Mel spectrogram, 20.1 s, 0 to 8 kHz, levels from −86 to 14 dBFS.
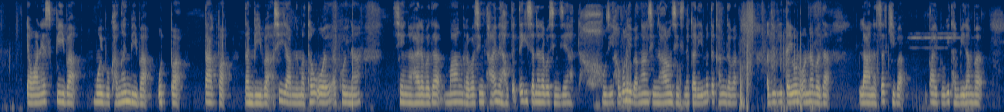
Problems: none marked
